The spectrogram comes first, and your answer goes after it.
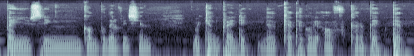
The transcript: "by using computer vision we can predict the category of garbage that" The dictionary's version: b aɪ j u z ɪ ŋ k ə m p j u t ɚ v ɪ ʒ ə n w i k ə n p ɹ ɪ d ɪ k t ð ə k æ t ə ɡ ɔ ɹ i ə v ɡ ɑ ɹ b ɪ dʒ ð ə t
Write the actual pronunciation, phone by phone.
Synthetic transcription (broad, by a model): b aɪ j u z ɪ ŋ k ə m p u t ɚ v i s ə n w i k ə n p ɹ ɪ d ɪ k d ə k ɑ t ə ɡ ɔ ɹ i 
